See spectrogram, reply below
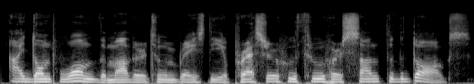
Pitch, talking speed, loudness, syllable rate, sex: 115 Hz, 200 wpm, -16 LUFS, 4.6 syllables/s, male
